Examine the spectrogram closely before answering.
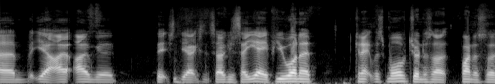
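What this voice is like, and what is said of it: Usual voice. Nothing is said of it.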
